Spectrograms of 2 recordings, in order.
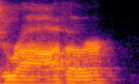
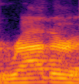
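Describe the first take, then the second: First: It is said with a New England accent. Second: It is said in an ordinary American way.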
